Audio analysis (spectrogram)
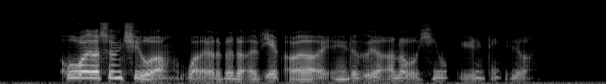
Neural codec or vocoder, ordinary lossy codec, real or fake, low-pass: autoencoder, 22.05 kHz, a latent of 192 numbers a frame, VITS, trained on many speakers; none; fake; 7.2 kHz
